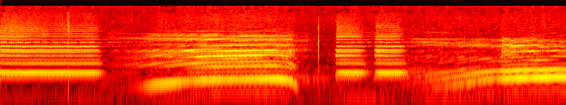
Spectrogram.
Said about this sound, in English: Other methods were then developed, such as making noises that would carry a long distance. One of these was blowing into animal horns.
